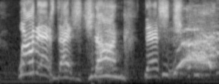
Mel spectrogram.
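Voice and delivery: very high, loud, shrill, booming, displeased monster yell, swooping. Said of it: "Nagush is displeased".

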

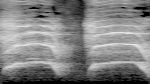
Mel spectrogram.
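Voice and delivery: high, loud screaming.

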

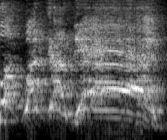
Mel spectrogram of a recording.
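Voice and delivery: mock shout, very low, deep and restrained. Retelling what she shouted after the other driver hit them, re-enacting her yell. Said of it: "And I yelled".

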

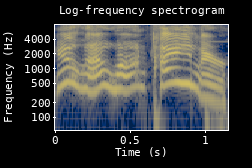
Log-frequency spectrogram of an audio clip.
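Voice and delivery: squeaky, very high, mock Southern accent.

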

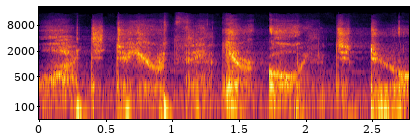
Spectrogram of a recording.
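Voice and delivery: sinister, menacing, hushed whisper. Narrator reading a character's challenge to the narrator, in a sinister voice. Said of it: "he said in a sinister voice".

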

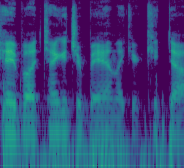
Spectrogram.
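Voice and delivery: ordinary delivery

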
